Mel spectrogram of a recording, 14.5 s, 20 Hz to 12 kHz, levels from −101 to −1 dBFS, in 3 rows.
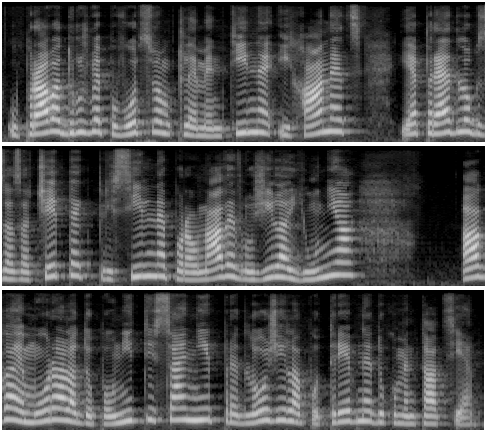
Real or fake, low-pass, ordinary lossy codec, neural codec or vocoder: fake; 10.8 kHz; none; codec, 24 kHz, 3.1 kbps, DualCodec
